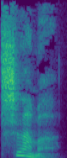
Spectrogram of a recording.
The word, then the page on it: slammer: British English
